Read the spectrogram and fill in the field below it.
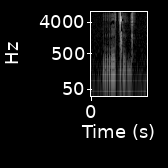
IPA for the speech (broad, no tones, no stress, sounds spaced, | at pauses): r e ǀ ɪ ɡ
